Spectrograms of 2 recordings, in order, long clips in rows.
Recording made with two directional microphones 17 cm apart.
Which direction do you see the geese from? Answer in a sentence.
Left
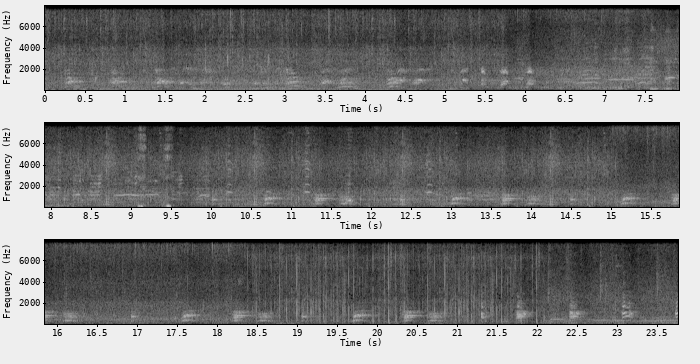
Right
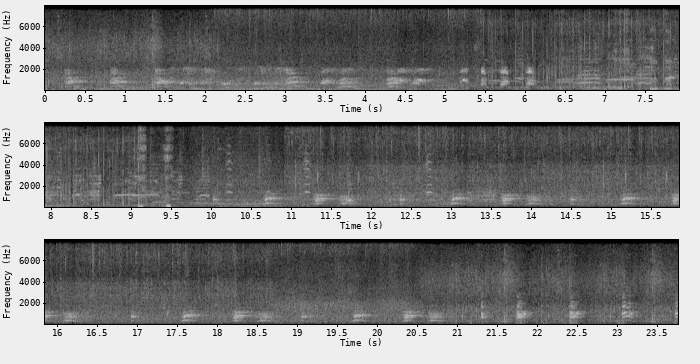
In this clip you hear the geese in the centre.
